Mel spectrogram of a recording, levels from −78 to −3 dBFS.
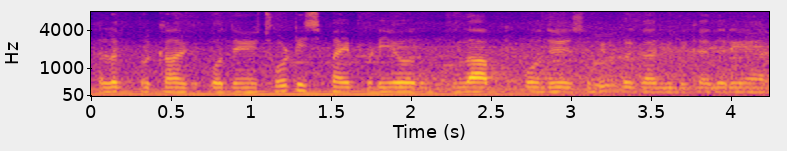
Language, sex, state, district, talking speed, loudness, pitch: Hindi, male, Rajasthan, Bikaner, 295 wpm, -18 LUFS, 150 Hz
